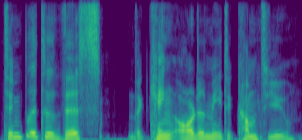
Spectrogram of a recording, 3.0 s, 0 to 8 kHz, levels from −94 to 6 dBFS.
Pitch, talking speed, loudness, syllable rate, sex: 155 Hz, 220 wpm, -19 LUFS, 5.4 syllables/s, male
